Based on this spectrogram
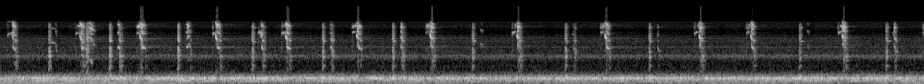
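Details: Peregrine falcons calling to each other at the nest, Orange, NSW, 25 July 2019; a quick, uneven stream of sharp, ringing chip notes, several each second, over a persistent low-frequency hum.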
